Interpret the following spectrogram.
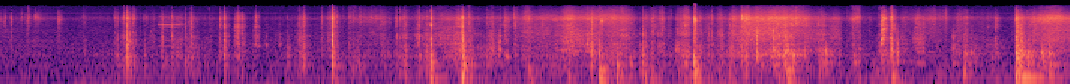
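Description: Cardboard product box being opened and handled by hand: scattered taps and scrapes, a longer sliding, rustling stretch midway, and a bump near the end.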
